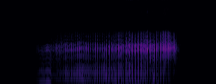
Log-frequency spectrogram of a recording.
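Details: Normally silent sleeper snoring unusually loudly one morning: one long, buzzy, droning snore lasting about two seconds, rising in strength toward its end.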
